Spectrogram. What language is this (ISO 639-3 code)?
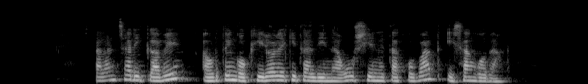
eus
